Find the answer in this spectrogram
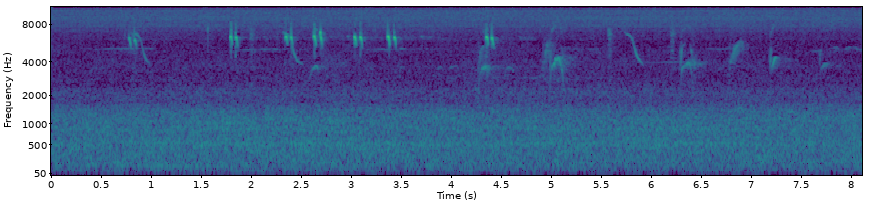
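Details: A pair of common kingfishers on the Oita River, recorded on 16 November at 8:08 am, give thin, shrill, high piping whistles repeated irregularly, half-buried under the steady roar of rushing river water.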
